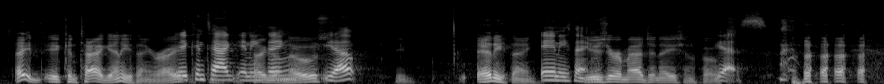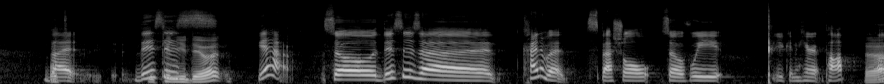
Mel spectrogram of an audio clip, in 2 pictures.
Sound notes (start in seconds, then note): 7.8 chuckles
